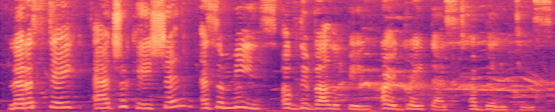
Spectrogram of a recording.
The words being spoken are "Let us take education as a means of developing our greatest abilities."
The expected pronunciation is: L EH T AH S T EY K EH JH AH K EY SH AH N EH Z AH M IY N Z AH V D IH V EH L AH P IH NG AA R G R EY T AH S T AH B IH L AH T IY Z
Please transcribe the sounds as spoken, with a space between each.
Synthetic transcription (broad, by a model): L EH T AH S T EY K EH JH AH K EY SH AH N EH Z AH M IY N S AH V D IH V EH L AH P IH NG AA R G R EY T AH S T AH B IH L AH T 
